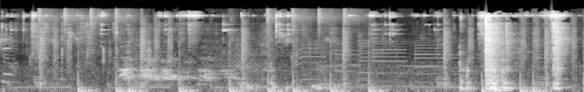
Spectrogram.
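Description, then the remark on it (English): A neighborhood dog named Million, belonging to a neighbor, barks repeatedly in short, irregular bursts, with one louder, sharper bark toward the end; faint thuds and background noise fill the gaps, and a voice briefly speaks. “Neighborhood dog won't shut his mouth.”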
